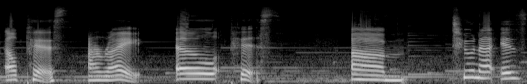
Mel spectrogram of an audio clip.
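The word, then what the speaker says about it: Elpis: It is pronounced El Pis.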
